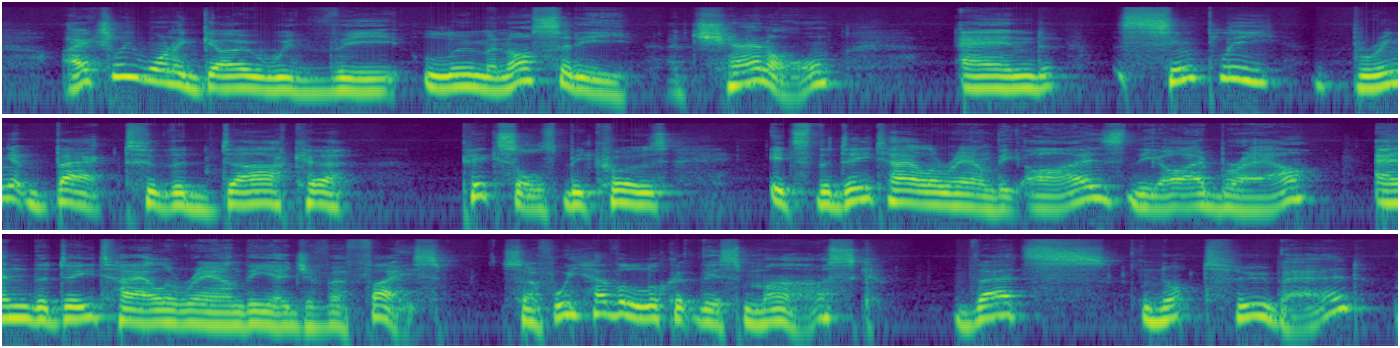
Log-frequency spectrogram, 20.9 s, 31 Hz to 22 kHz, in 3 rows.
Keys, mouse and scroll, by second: 5.6-7.9 drag, 17.3 click, 19.6-20.5 drag.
